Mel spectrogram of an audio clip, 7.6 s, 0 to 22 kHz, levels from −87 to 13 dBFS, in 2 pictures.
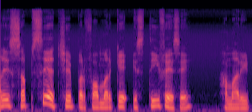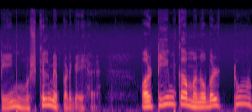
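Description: A thin, steady buzz at 100 Hz with many harmonics sits well beneath the speech throughout. This is DECT cordless phone buzz: radio bursts every 10 ms are rectified by the audio circuit.

At 4.02 s and again at 6.38 s, a low thump sounds while the speech continues. Each is a DC step, a sudden zero-line offset that then decays through a 20 Hz high-pass.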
